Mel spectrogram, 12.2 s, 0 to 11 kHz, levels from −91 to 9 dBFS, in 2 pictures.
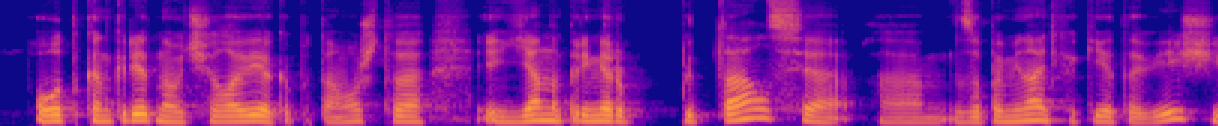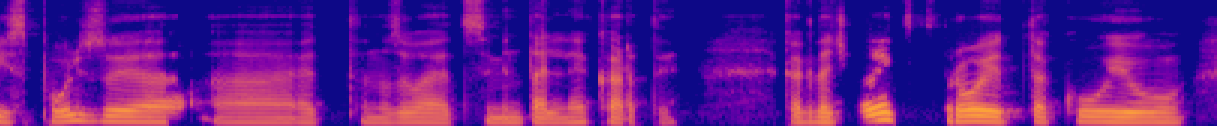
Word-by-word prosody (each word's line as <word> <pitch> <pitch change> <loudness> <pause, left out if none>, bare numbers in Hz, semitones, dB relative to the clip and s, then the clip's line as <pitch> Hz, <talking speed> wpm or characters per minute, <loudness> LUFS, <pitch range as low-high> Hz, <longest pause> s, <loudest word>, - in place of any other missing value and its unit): от 155 +1 +4
конкретного 155 -3 +3
человека, 140 0 +2
потому 130 +2 -6
что 140 -1 -1 0.2
я, 145 +5 +1
например, 150 -2 +2 0.2
пытался, 160 - +1
ам, 120 -1 -11
запоминать 140 +6 0
какие-то 140 -5 -5
вещи, 175 - -1
используя, 140 +1 -1 0.2
а, 120 -1 -9
это 120 - -17
называется 120 -1 -7
ментальные 120 +1 -5
карты. - - -7 0.5
Когда 125 0 -1
человек 160 +9 +5
строит 140 -3 +4
такую, 125 -1 0
135 Hz, 110 wpm, -23 LUFS, 125-150 Hz, 0.5 s, человек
